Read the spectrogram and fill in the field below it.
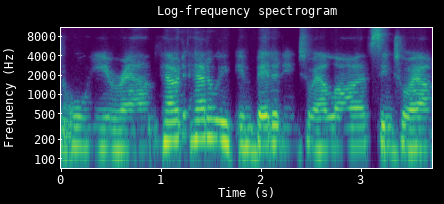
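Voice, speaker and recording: Ordinary pitch variation from a woman with an Australian accent. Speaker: webinar host, organisation CEO. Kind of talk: webinar presentation. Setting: online webinar.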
